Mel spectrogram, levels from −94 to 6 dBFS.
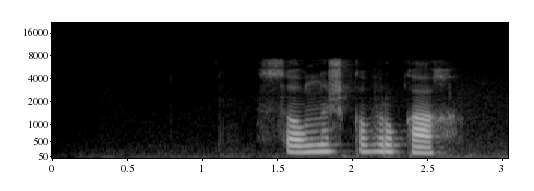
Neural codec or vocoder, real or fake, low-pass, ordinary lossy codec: none; real; 7.2 kHz; none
